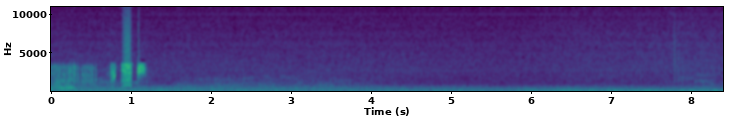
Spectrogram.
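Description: Steady low rumble of a Soyuz rocket's liquid-fuelled first-stage and four strap-on booster engines firing during ascent, heard from the ground.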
